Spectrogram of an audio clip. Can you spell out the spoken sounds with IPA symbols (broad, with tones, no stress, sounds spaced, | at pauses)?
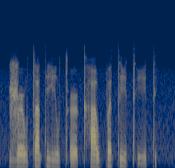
ʐ ə˞˧ w t a˦ t j i˧ w tʼ ə˞˨ kʰ a˧ w p ə˦ t i˦˨ tʼ i˧ t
